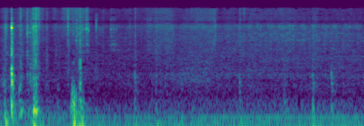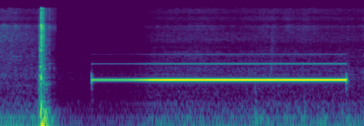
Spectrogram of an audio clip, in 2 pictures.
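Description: Car engine idling, heard inside the cabin, with small clicks and knocks and one loud knock about five seconds in. The sound then drops out and a steady electronic beep tone fades in, holds for about three seconds and cuts off.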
